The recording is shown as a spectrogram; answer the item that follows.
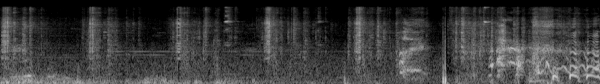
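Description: Trampoline mat and springs thumping with each bounce, about once a second, then a harder thump about four and a half seconds in as a boy lands sitting on the mat after a back flip attempt. A voice laughs near the end.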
